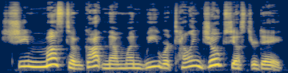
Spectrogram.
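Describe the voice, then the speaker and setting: Female children's read-aloud narrator, unhurried and theatrical, mid-range voice, stretches key words for emphasis. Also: mid-range voice, expressive. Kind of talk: expressive storybook narration for young children.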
